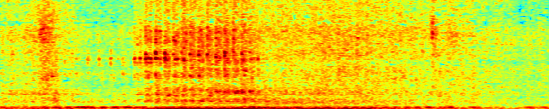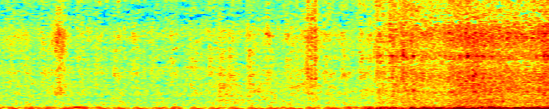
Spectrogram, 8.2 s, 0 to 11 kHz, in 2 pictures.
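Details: UAZ 31512 with UMZ-417 engine idling low and lumpy, one firing pulse repeatedly dropping out. One cylinder has zero compression while the other three read 5.5, a dead cylinder.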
